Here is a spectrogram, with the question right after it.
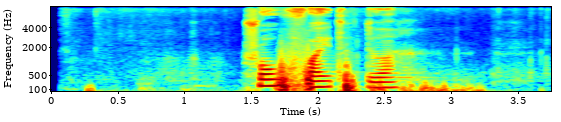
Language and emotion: Russian, neutral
